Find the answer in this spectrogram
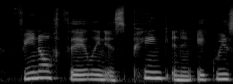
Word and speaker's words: phenolphthalein: That's how you pronounce it. It's a mouthful. I once had trouble saying that word. Anyway, so phenolphthalein is pink in an aqueous solution having a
